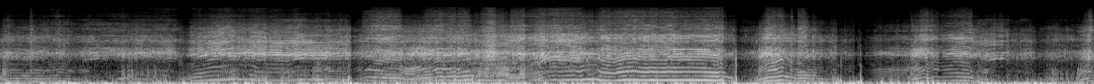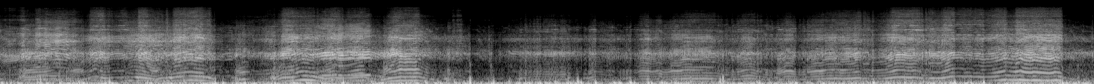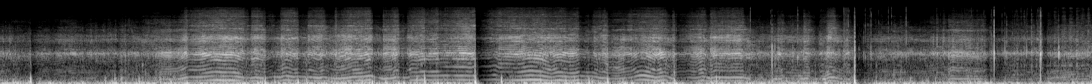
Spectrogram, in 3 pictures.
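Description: Dirt bike engine revving, its pitch rising and falling again and again as the bike accelerates along the track. The loudness dips briefly near the end.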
